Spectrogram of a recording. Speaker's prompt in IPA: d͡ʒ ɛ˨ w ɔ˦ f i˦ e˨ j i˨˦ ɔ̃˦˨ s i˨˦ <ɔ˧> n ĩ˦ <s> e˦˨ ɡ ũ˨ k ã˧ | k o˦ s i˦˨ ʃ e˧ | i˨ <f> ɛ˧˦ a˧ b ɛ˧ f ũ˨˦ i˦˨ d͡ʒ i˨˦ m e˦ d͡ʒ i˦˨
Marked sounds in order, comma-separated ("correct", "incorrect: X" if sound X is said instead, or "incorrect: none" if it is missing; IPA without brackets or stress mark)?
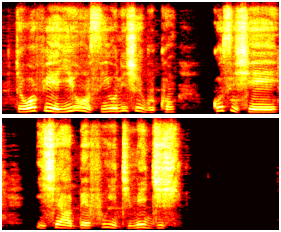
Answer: incorrect: o˧, incorrect: ʃ, incorrect: ʃ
